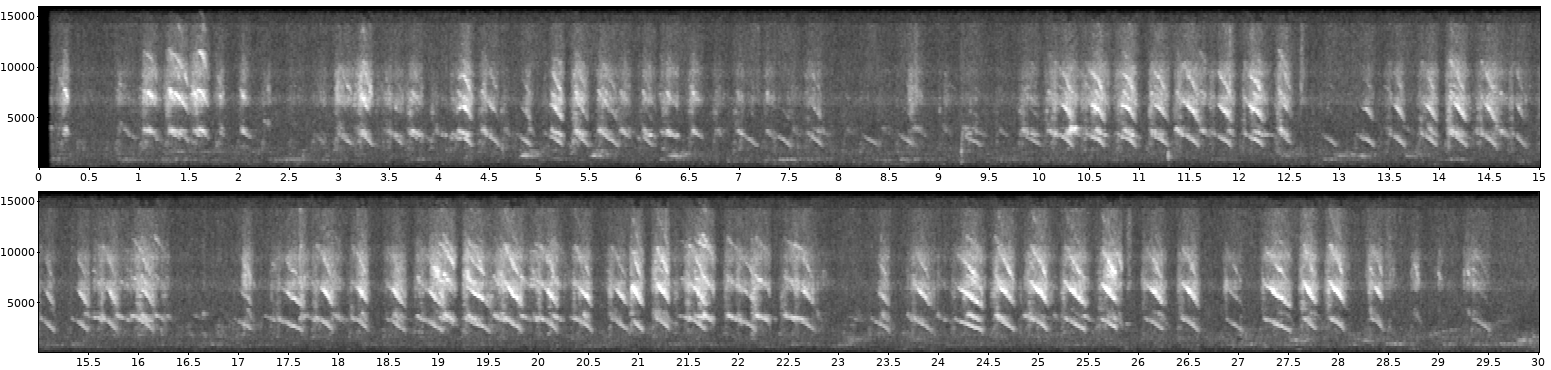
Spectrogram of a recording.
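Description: Small bird chirping in quick runs of high, falling notes, about ten a second, in bursts of one to three seconds with short pauses between.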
